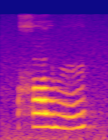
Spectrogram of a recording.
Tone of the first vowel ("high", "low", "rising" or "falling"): high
